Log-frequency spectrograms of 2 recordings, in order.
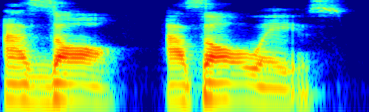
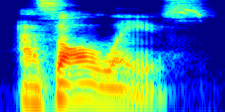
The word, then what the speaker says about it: as always: You link it, as always, right? But the S here, it has to be the Z sound. It's not the S sound. So as always, right?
